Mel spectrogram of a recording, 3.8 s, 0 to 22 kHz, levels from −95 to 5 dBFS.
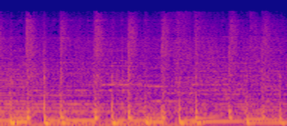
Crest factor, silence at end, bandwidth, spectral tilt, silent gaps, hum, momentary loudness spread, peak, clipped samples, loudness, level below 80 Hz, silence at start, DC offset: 14 dB; 0 s; 16 kHz; -5.5 dB/octave; none; none; 4 LU; -12 dBFS; under 0.1%; -28 LUFS; -30 dBFS; 0 s; under 0.1%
